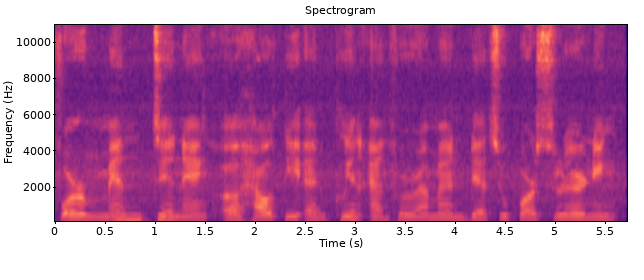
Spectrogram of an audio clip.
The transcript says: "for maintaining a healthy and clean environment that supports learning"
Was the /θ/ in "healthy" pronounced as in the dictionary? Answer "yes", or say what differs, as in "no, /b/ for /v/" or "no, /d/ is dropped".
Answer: no, /t/ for /θ/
